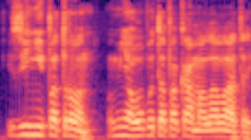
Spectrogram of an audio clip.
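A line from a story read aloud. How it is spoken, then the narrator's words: Apologetic grumble. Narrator (Russian): виновато пробурчал мой симбион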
